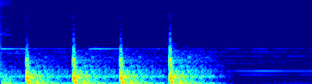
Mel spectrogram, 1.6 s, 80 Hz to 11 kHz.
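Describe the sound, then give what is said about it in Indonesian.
Four sharp knocks on a hotel room door at 11 at night in a steady, even rhythm, clear, followed by a quiet low hum as the sound fades. “Pukul 11 malam Aku belum bisa tidur Tiba-tiba Ku dengar pintu kamar diketuk beberapa kali”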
